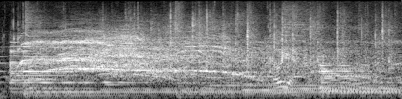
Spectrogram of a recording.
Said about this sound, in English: This has got some of the greatest crowd stuff in it. Have a listen to this.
